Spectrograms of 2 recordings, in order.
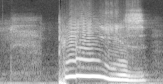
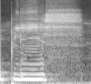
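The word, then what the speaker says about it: please: اقوله بيز لو سمحت طب الاس يا مس هنا ما نطقتها ليه بليس مع ان هي اس نطقتها زد هقول عشان هي واقفه ما بين حرفين متحركين اللي هما الاي والاي فاضطريت ان انا انطقها زي الزد بقت اسمها بليز تعالوا مع بعض نبص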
